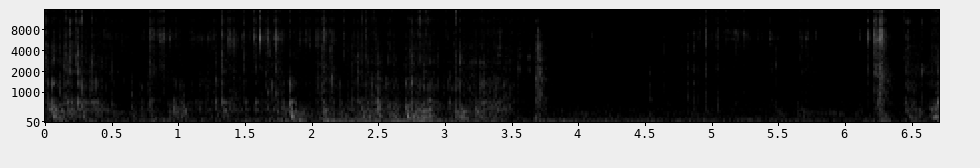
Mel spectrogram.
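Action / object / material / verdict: scrape / bar of soap scraped by a metal blade / soap / none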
